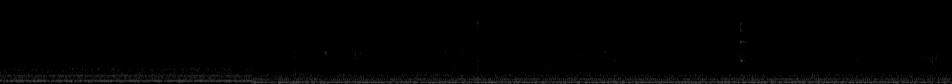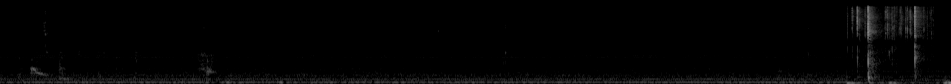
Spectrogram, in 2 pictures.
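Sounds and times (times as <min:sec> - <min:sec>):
steady low hum: 0:00.0 - 0:19.0
chewing: 0:02.5 - 0:19.0.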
